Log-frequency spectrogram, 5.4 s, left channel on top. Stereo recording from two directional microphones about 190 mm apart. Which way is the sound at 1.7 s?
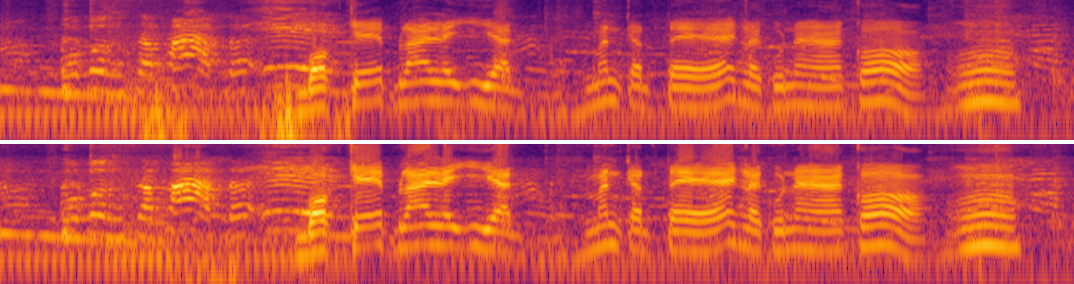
15° left (ahead or behind).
